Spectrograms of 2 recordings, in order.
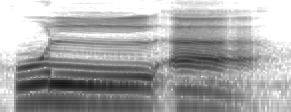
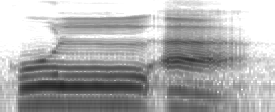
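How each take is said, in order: The two takes are said the same way.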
